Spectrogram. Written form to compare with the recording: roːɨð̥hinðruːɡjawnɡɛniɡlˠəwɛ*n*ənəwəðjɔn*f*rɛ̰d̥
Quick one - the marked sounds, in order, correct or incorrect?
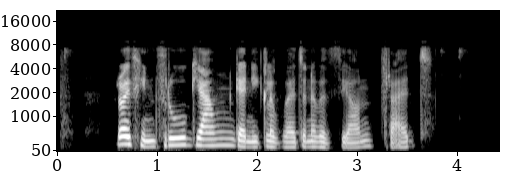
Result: incorrect, correct

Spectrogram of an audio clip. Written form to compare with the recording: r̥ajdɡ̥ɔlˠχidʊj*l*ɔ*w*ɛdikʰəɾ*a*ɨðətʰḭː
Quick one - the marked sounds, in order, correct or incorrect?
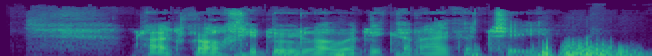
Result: correct, correct, correct

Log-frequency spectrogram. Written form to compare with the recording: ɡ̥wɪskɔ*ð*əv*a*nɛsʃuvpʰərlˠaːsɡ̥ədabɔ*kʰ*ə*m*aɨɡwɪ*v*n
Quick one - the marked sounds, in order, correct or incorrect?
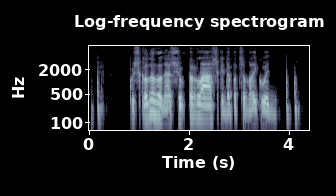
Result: correct, incorrect, incorrect, correct, incorrect

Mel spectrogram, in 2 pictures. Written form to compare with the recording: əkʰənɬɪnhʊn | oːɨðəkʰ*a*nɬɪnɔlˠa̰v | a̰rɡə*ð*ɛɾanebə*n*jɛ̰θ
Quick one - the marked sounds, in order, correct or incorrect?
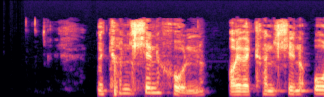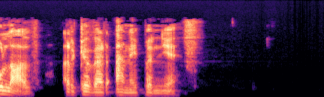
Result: incorrect, incorrect, correct

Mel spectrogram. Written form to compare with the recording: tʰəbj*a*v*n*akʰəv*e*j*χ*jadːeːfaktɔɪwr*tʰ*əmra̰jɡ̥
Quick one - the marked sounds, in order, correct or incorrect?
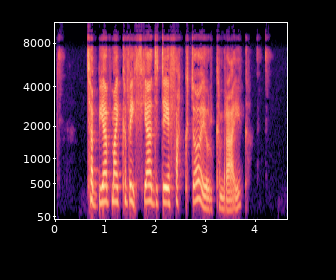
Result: correct, incorrect, correct, incorrect, incorrect

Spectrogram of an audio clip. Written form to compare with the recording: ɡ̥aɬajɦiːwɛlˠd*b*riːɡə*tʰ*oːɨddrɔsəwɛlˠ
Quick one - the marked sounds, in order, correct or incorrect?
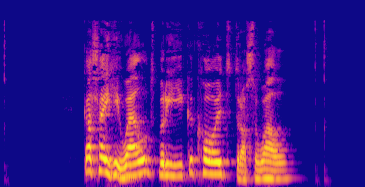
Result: correct, incorrect

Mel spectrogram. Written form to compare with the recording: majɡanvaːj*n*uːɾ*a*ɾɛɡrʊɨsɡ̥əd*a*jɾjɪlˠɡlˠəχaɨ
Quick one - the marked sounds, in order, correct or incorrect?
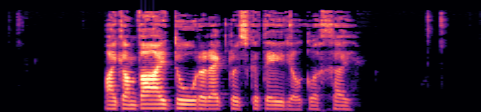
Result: incorrect, incorrect, incorrect

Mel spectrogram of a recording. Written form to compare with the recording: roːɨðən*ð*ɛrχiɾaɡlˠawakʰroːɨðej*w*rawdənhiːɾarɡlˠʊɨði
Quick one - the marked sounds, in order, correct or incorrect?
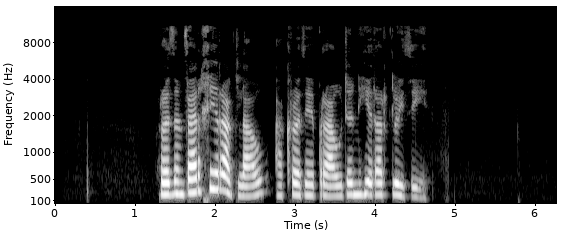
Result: incorrect, incorrect

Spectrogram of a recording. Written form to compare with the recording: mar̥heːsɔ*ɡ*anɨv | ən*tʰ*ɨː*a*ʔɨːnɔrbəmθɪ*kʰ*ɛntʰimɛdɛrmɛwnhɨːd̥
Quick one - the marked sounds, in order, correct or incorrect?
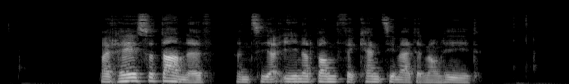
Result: incorrect, correct, correct, correct

